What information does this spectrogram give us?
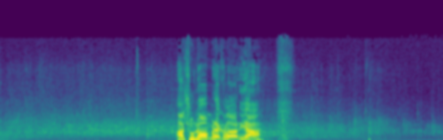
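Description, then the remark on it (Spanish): A church audience applauds for Christ steadily, a dense, even patter that fills the whole stretch. Partway through, a loud sung or shouted voice rises above the clapping for about a second before the applause fades out. “Si puedes, darle un gloria a Dios y darle un aplauso a Cristo, hermano.”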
